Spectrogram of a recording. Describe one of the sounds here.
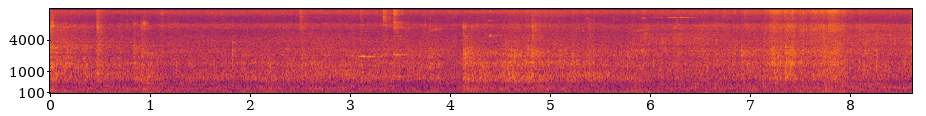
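An excavator bucket scrapes and knocks through rubble and rock.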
